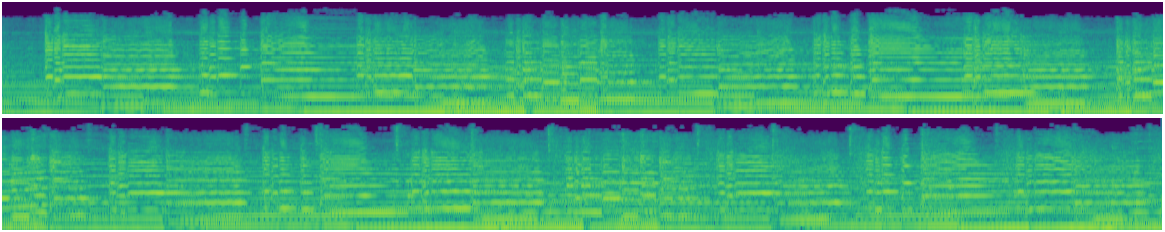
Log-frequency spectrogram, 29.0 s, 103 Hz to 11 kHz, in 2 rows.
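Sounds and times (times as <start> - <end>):
violin cover in electronica style: 0.0 - 29.0.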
